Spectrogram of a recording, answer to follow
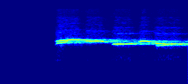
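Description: Silence, then, under a second in, a whistled melody begins: a clear single line that steps gently down in pitch from note to note, opening a recorded pop song.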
